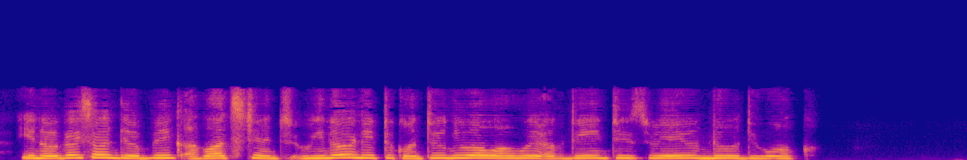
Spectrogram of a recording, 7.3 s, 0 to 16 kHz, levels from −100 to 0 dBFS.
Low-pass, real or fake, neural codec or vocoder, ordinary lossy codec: 7.2 kHz; fake; codec, 16 kHz, 1.1 kbps, Voila-Tokenizer; AAC, 48 kbps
